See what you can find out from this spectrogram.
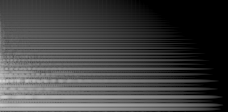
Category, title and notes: Instrument samples > Percussion
This is my first sample for this site. I took a standard cowbell and processed its sound, adding a tail using a simple synthesizer. I hope this sample is useful to you.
